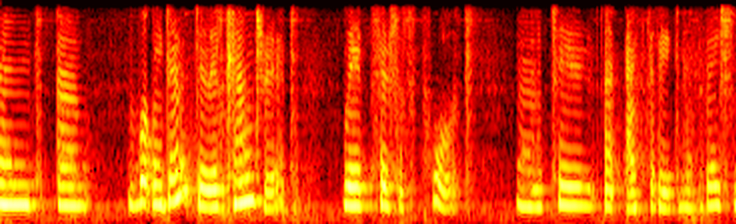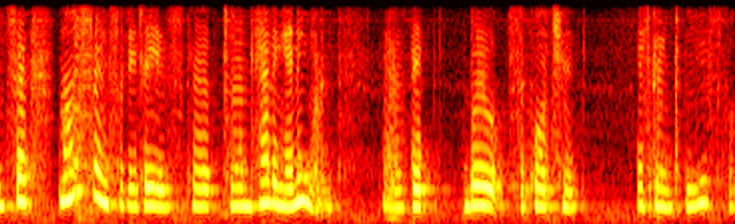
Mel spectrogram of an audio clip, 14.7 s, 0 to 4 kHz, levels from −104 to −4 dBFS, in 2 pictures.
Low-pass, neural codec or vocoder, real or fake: 3.6 kHz; codec, 44.1 kHz, 1.7 kbps, Pupu-Codec; fake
